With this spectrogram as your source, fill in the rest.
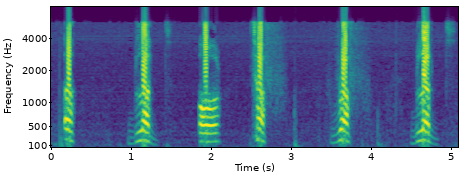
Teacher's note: these two vowels are called as central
